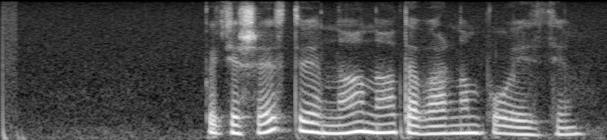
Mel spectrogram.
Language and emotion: Russian, neutral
